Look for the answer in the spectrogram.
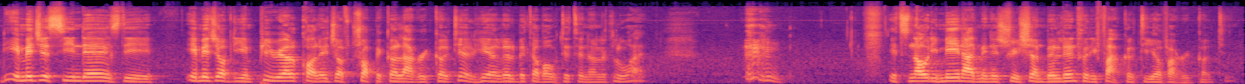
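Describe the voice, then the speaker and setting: A man's voice: a little high, fairly quick, darkish tone. A middle-aged man from Trinidad and Tobago with a Trinidadian accent, giving a conversational keynote presentation at a conference. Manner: conversational, talking to the audience, asks the room questions. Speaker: invited speaker.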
